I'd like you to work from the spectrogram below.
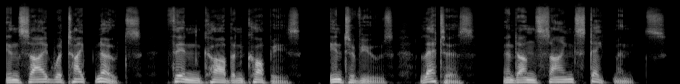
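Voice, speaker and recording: A man narrating a mystery audiobook in a measured, literary storytelling manner. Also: on the low side, sing-song, no room sound, studio quality.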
